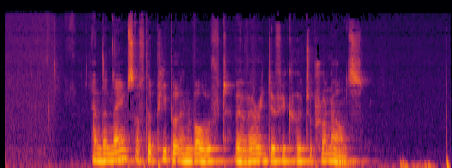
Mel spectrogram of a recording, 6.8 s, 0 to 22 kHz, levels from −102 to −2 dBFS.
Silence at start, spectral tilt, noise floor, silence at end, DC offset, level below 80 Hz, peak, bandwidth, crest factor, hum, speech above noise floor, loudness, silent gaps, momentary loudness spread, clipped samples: 1.4 s; -6.5 dB/octave; -60 dBFS; 0 s; under 0.1%; -50 dBFS; -12 dBFS; 15.5 kHz; 18 dB; none; 33 dB; -28 LUFS; none; 7 LU; under 0.1%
